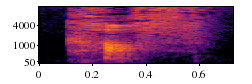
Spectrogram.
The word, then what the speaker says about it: cough: The first one is off, like in cough, which of course is to, to push air out of your lungs.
